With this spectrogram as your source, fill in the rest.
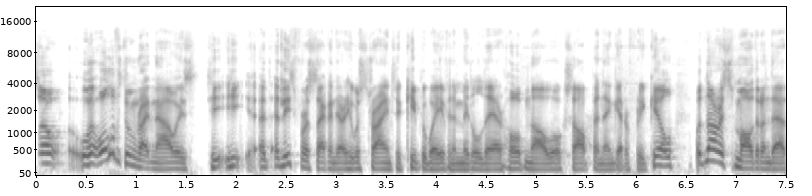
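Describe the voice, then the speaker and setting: The man speaks at a very fast pace. His pitch is medium, with ordinary variation. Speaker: esports color commentator. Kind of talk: live commentary. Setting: livestream.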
